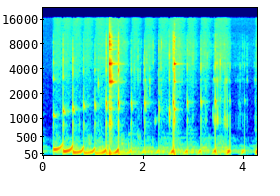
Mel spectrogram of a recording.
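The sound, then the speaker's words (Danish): The drink Smagen af et yndigt land glugs out of a bottle in a quick series of low, gurgling bursts, steady at first and then looser and more uneven, with a faint clink partway through and no talking. “Der er flow i den flaske der.”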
